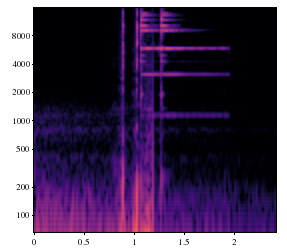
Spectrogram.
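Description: Subscribe-button sound effect: a click, then a few quick clicks and a bright bell ding whose tones ring on for most of a second and cut off sharply. It plays over a fading low rumble.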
